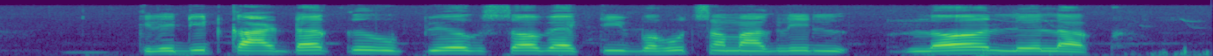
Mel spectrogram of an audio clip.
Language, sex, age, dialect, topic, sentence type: Maithili, male, 18-24, Southern/Standard, banking, statement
